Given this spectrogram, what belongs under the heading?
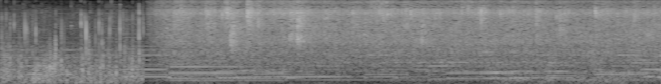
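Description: Steady rain falls outdoors, a dense continuous patter on surfaces with some wind noise, loud and close at first before settling into a constant wash under a faint tonal hum.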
